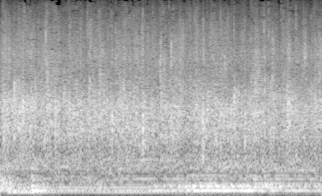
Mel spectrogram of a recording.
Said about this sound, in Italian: Io vi chiedo, prima di dirvi i nomi di chi andrà avanti, un grandissimo applauso per i ragazzi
